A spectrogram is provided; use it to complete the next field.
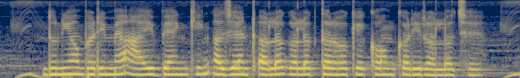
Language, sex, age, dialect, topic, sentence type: Maithili, female, 18-24, Angika, banking, statement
